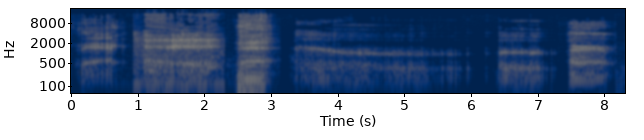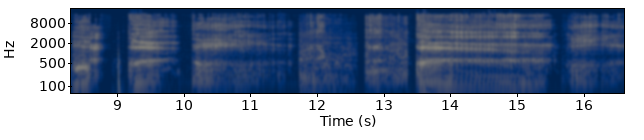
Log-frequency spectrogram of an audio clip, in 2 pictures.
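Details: Vine compilation of burps: a series of loud, drawn-out voiced burps from different people, with brief gaps between them; burping.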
